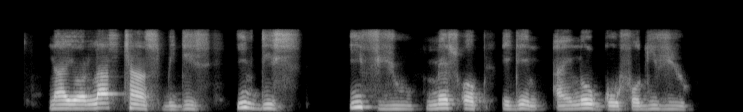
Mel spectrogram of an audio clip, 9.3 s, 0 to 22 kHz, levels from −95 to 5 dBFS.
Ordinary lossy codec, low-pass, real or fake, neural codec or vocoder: none; 7.2 kHz; fake; autoencoder, 48 kHz, 32 numbers a frame, DAC-VAE, trained on Japanese speech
